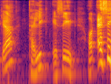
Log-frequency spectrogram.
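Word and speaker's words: phthalic: इसको हम बोलते हैं थाइलिक एसिड। P है ना, P साइलेंट है, थाइलिक एसिड, इसको बोलते हैं क्या? थाइलिक एसिड।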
